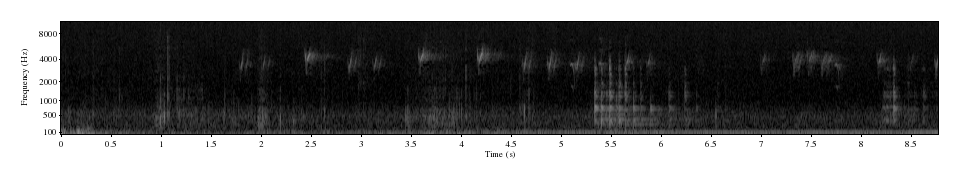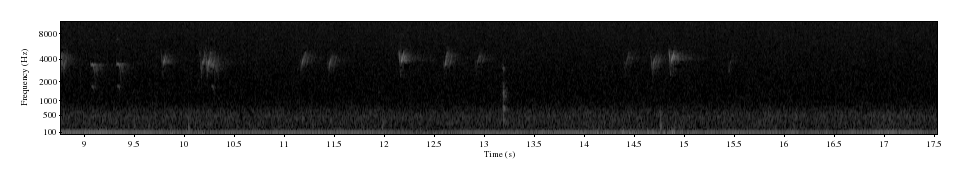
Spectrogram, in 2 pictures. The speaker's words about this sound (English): Birds here. Well, can't tell who's who. Stop. This is one of the birds. And it just joined its mate. And they're just perched up in this tall Douglas fir above the net area.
